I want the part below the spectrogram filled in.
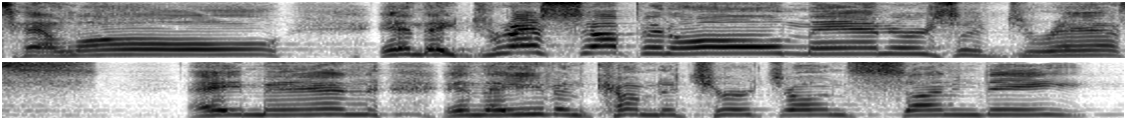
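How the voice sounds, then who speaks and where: A man of about seventy, preaching a fervent evangelical sermon in an exhorting, emphatic way, repeating phrases for weight. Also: very high voice. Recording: reverberant hall with long echo.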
